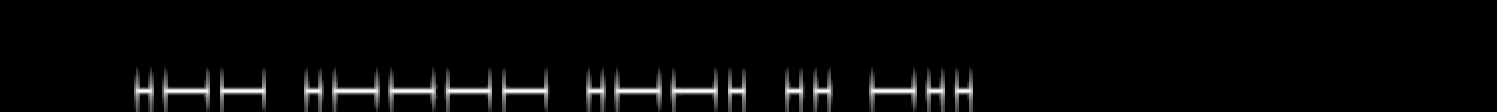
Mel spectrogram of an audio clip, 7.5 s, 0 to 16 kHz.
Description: Morse code, heard as a keyed tone, about 17 wpm, 700 Hz. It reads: W1PID
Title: Call Signs Repeated 3x - 17wpm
